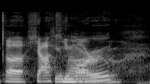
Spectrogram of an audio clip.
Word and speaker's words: Hyakkimaru: Hyakkimaru. Yeah, Hyakkimaru, basically how he ended up where he is now.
